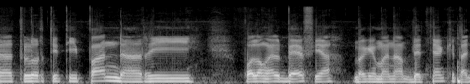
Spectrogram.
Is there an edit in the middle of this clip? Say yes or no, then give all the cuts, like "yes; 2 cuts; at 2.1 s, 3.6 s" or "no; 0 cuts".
no; 0 cuts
